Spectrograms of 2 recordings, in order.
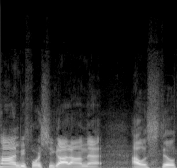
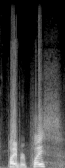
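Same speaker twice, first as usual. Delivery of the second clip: raised firm call of the dog's name and place; firm command; 8 semitones higher, 6 dB louder than usual. Real, not acted. Trainer calling dog to place, firm and raised. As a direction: call the dog to her spot.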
